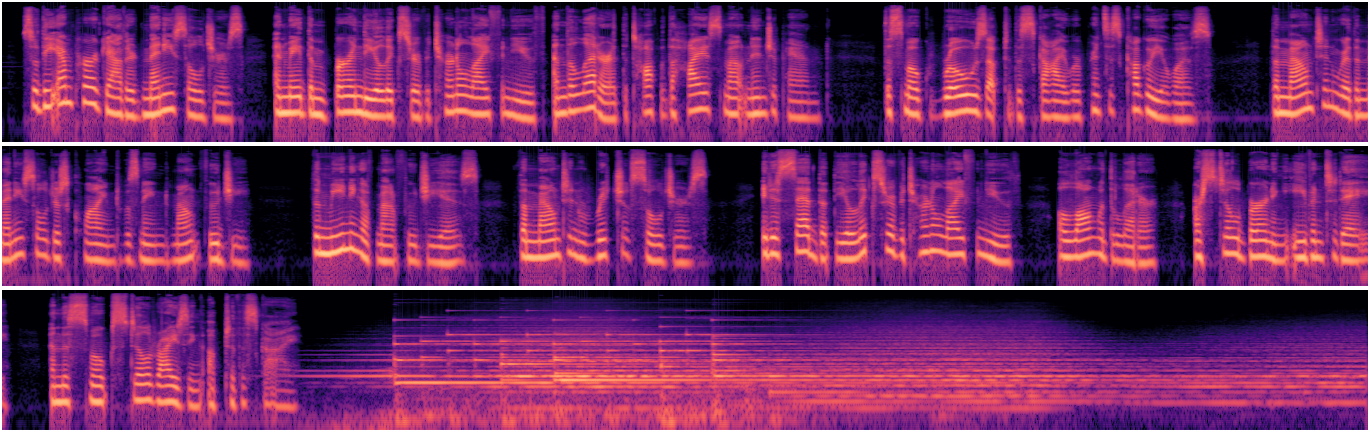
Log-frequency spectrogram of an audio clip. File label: English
